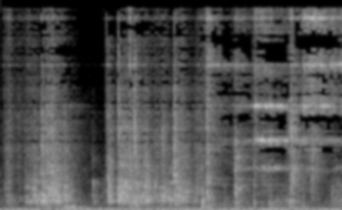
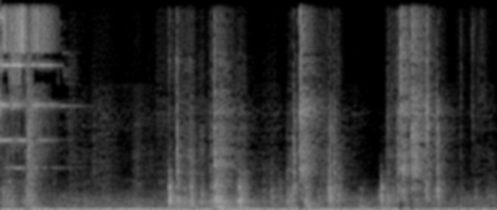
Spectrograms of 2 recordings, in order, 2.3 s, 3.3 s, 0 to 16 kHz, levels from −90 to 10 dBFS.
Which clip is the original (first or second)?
second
